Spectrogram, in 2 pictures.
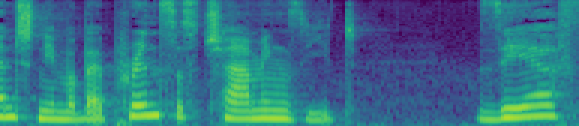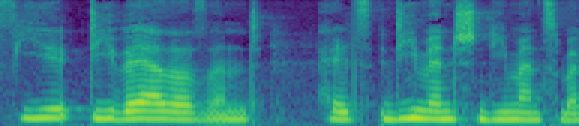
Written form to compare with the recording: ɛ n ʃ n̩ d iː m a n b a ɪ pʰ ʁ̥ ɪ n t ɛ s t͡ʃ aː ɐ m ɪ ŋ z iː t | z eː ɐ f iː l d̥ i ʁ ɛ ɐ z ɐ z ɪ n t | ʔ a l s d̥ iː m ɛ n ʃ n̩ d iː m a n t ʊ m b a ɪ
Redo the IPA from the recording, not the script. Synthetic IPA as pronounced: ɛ n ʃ n̩ d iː m a n b a ɪ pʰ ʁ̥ ɪ n s ɛ s t͡ʃ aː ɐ m ɪ ŋ z iː t | z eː ɐ f iː l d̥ i v ɛ ɐ z ɐ z ɪ n t | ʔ a l s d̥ iː m ɛ n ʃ n̩ d iː m a n t͡s ʊ m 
